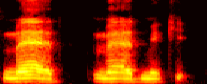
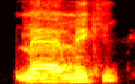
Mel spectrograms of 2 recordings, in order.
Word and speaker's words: MVD.Micki: MVD.Micki is actually pronounced Mad Mickey. Mad Mickey.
